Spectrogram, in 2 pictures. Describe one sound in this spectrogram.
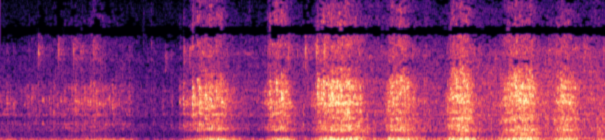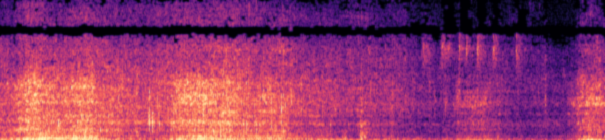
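An off-road vehicle's engine revs hard as it climbs a muddy track, rising and falling.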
